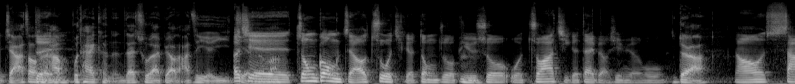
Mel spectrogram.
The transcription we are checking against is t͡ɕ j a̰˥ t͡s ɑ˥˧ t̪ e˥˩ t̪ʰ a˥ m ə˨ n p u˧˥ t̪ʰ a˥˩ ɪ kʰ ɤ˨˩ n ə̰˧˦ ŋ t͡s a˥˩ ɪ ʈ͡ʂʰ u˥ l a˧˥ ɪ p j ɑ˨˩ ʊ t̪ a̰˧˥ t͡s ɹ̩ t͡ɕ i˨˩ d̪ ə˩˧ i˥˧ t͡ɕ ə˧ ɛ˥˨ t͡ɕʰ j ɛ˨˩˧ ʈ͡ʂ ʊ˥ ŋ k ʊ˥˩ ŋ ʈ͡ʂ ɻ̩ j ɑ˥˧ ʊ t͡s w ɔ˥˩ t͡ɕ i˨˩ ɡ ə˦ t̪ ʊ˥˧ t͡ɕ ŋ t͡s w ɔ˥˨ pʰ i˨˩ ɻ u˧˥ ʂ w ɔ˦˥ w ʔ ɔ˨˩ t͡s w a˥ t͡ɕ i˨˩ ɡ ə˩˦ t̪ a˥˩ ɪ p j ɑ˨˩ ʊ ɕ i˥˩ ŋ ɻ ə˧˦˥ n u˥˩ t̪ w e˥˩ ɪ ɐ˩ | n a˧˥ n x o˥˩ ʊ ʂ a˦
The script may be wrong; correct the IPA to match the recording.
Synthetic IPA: t͡ɕ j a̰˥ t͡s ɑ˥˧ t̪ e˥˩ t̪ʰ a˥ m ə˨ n p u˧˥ t̪ʰ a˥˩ ɪ kʰ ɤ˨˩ n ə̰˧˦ ŋ t͡s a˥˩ ɪ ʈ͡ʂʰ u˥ l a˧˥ ɪ p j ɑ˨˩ ʊ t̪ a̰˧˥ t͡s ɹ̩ t͡ɕ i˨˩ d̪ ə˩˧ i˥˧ t͡ɕ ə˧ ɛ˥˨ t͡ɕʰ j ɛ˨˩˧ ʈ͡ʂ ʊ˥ ŋ k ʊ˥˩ ŋ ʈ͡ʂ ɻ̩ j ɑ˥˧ ʊ t͡s w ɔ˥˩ t͡ɕ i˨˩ ɡ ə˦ t̪ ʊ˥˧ ŋ t͡s w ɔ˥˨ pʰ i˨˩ ɻ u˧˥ ʂ w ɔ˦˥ w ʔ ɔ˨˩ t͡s w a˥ t͡ɕ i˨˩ ɡ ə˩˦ t̪ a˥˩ ɪ p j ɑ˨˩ ʊ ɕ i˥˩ ŋ ɻ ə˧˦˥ n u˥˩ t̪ w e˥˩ ɪ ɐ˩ | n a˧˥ n x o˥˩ ʊ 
